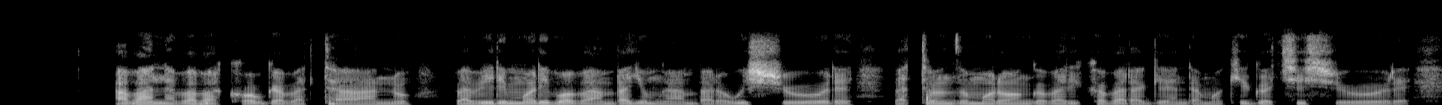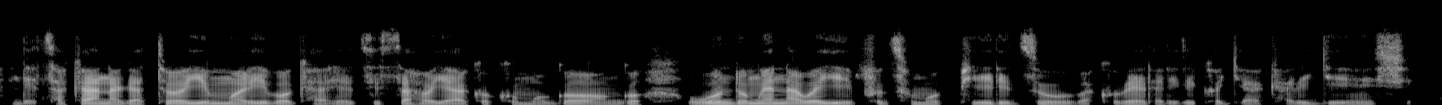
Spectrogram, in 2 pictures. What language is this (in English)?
Rundi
